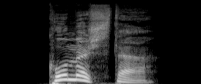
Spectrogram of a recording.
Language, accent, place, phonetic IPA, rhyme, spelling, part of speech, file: German, Germany, Berlin, [ˈkoːmɪʃstɐ], -oːmɪʃstɐ, komischster, adjective, De-komischster.ogg
- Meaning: inflection of komisch: 1. strong/mixed nominative masculine singular superlative degree 2. strong genitive/dative feminine singular superlative degree 3. strong genitive plural superlative degree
